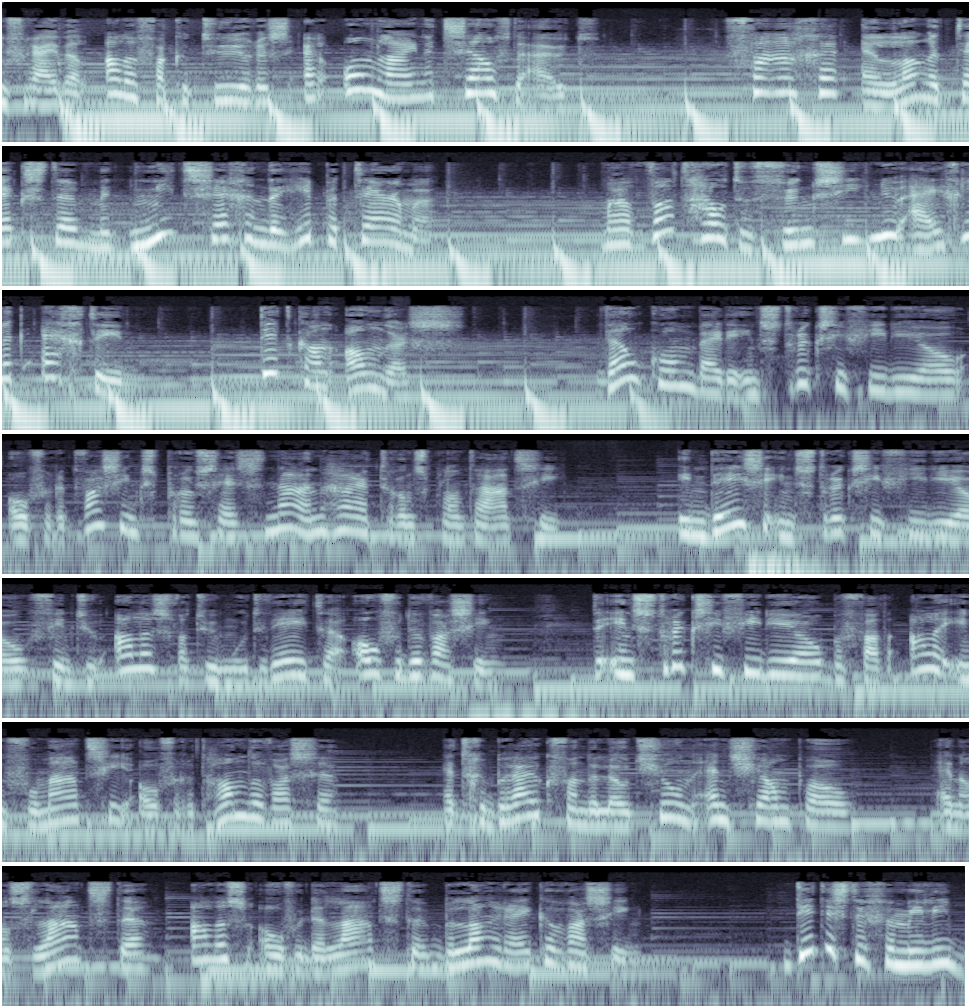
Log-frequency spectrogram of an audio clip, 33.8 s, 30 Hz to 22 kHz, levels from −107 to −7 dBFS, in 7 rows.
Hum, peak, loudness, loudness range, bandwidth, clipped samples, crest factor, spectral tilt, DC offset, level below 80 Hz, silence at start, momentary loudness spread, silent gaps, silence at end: none; -4 dBFS; -22 LUFS; 5 LU; 10.5 kHz; under 0.1%; 18 dB; -4.5 dB/octave; under 0.1%; -32 dBFS; 0 s; 10 LU; none; 0 s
